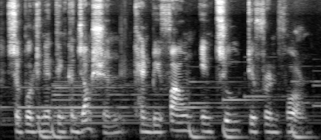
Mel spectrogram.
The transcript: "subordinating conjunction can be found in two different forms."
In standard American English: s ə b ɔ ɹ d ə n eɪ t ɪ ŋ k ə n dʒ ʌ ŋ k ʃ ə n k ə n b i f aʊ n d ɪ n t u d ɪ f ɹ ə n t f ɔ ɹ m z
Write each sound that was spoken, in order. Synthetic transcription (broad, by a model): s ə b ɔ ɹ d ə n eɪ t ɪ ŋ k ə n dʒ ʌ ŋ k ʃ ə n k ə n b i f aʊ n d ɪ n t u d ɪ f ɹ ə n t f ɔ ɹ m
